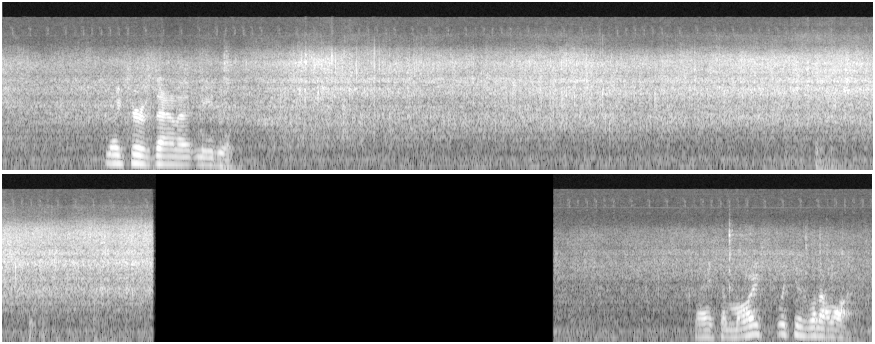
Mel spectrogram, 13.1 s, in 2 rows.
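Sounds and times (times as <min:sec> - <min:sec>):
chicken sizzling in oil: 0:00.0 - 0:07.7, 0:10.7 - 0:13.0.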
